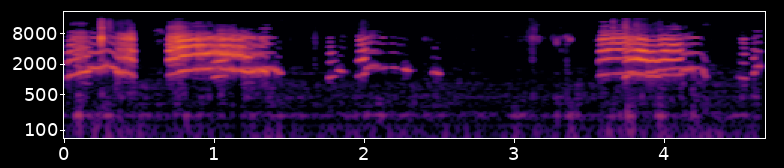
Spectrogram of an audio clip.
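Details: Peregrine falcon nest in Koszalin, Poland, 16 May 2022, while young are fed and one chick's foot sticks in a beak: sharp short squeals, a drawn-out screech, quiet soft notes, then another loud wavering cry.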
